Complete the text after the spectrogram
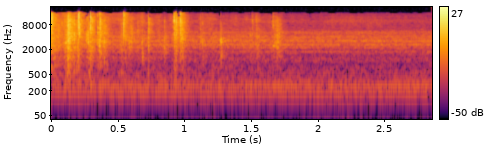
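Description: A plastic bag crinkles in a man's hands.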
